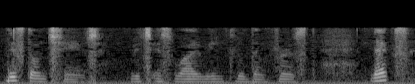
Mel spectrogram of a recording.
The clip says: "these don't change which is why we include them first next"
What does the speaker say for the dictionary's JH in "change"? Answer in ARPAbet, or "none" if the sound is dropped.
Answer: JH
